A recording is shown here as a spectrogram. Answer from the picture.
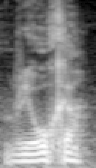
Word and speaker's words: Rioja: That's how you say it, Rioja.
